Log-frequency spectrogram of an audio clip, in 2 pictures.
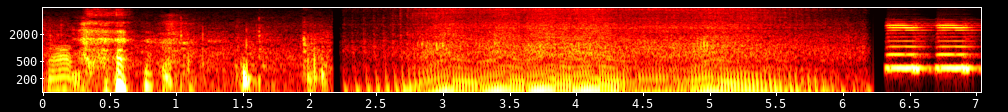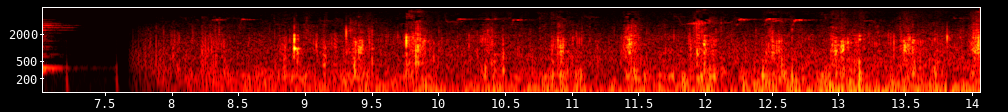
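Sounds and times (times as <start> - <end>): vehicle engine running: 2.2 - 6.2
horn toots: 2.3 - 7.3.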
